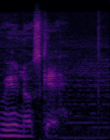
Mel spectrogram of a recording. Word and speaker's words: Ryunosuke: Okay, yeah, that's how you say it, Ryunosuke.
